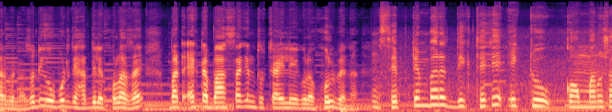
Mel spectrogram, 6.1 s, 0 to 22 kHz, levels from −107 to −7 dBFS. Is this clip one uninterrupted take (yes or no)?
no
